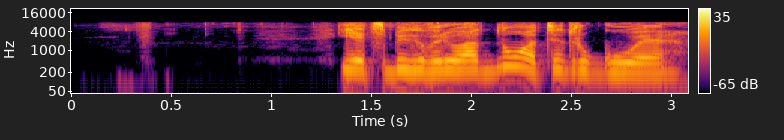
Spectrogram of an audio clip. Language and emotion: Russian, angry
